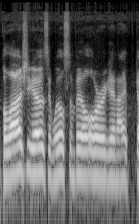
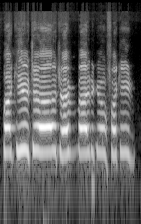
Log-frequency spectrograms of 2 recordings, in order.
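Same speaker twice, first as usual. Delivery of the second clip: loud, high mock yell at Joe; 9 semitones higher, 7 dB louder than usual. Friend mock-yells at the boss from a car, loud and high. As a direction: yell it at him from a passing car, hammed up. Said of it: "mock yelling at Joe".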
